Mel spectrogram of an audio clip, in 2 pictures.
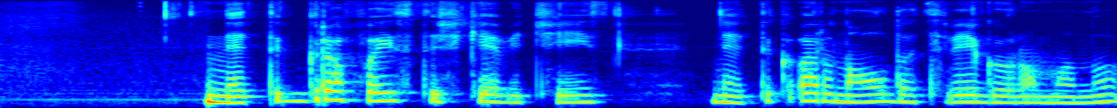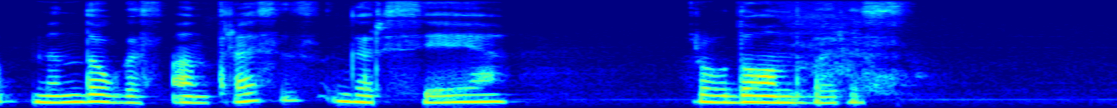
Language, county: Lithuanian, Kaunas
